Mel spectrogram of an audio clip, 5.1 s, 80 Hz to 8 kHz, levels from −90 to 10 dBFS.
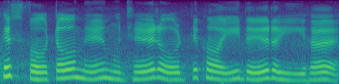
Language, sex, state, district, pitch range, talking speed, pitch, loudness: Hindi, female, Madhya Pradesh, Katni, 195-235 Hz, 105 wpm, 210 Hz, -17 LUFS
